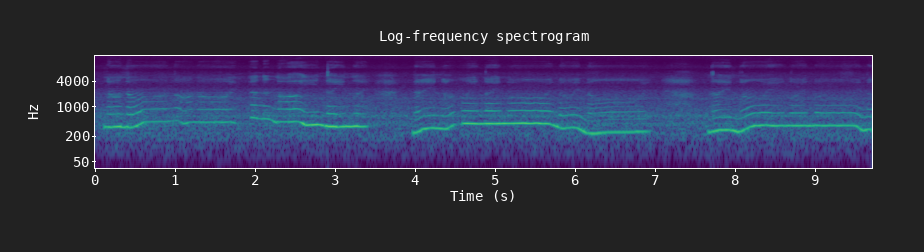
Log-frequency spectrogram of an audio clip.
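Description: A child singing a slow tune in long held notes, stepping and sliding between pitches, with short breaks between phrases.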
